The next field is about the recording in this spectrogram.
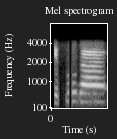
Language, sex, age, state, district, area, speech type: Telugu, female, 18-30, Andhra Pradesh, Vizianagaram, rural, conversation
